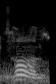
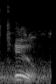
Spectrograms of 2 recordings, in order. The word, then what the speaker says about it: tomb: b o m b you would think that t mbb would be Tom nope that's tomb and then you get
